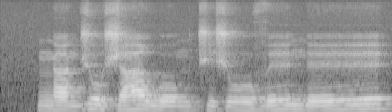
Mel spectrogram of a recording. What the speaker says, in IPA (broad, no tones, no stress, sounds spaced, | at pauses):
ŋ aː ŋ ʒ o ʒ aː w oː ŋ t͡ʃ ɨ ʒ oː v ɘː ŋ ɘː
